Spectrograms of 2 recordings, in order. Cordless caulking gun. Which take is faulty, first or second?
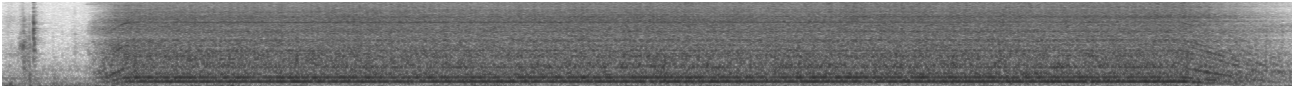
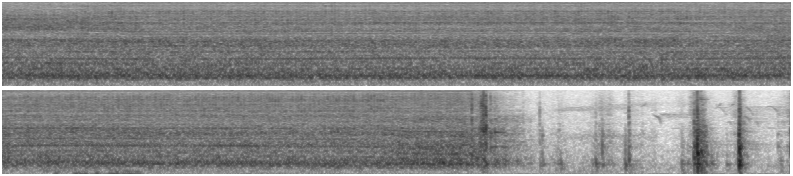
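second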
